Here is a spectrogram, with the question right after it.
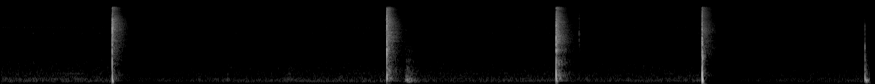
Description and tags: "Slap" is the sound made when you slap a person in the face, bum or any fleshy surface.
